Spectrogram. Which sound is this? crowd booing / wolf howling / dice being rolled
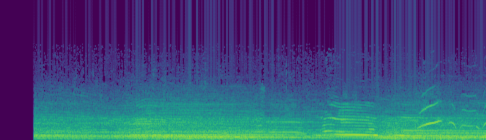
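crowd booing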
